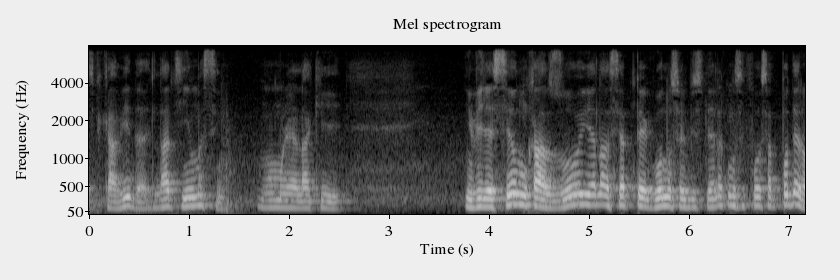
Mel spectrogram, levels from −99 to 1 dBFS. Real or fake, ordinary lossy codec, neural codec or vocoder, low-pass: real; none; none; 7.2 kHz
